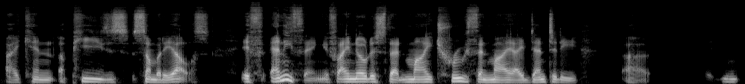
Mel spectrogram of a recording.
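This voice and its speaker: A man's voice: mid-range voice, no echo. Male interview guest, earnest and reflective, mid-range voice, dry close sound. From Washington, D.C. area, USA. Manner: earnest, reflective, builds long lists. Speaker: guest, actor and activist. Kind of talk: conversational interview.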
